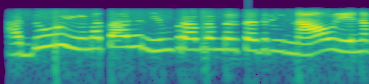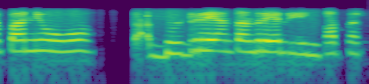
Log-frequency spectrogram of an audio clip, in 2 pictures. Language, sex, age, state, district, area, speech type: Kannada, female, 18-30, Karnataka, Gulbarga, urban, conversation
